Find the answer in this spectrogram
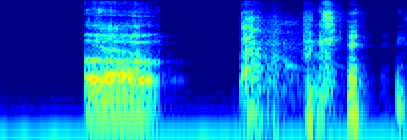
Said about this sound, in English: Stop burping on the pod.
